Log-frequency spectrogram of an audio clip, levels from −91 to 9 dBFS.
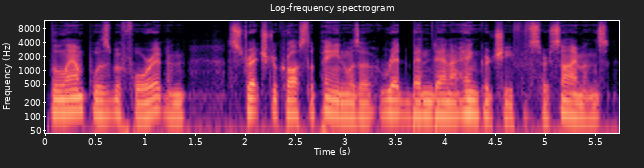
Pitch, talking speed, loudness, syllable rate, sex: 110 Hz, 190 wpm, -17 LUFS, 5.3 syllables/s, male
